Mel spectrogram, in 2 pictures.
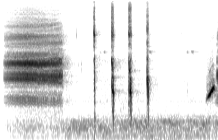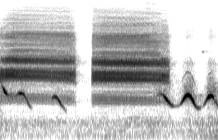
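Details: Ringneck parrot giving loud, harsh, buzzy screeches of about a second each, separated by sharp clicks, with wavering whistled notes that rise and fall between them.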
